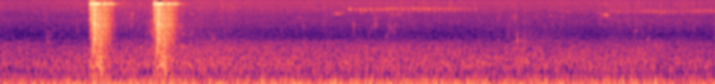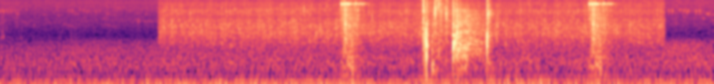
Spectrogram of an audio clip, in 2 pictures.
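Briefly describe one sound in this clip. Short soft chimes and clicks ring out now and then.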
